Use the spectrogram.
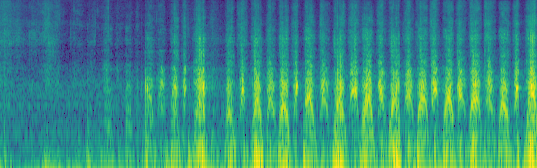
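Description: A brown bifold leather wallet, held in both hands, is scratched and tapped with fingertips and nails across its outer surface. Soft, dull scratching starts quietly, then after about a second becomes a dense run of quick scratches and muffled low thumps in an uneven rhythm. Each touch is dry and short, with no ring.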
